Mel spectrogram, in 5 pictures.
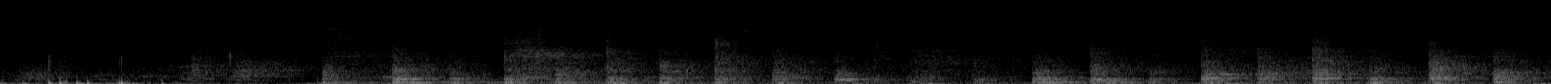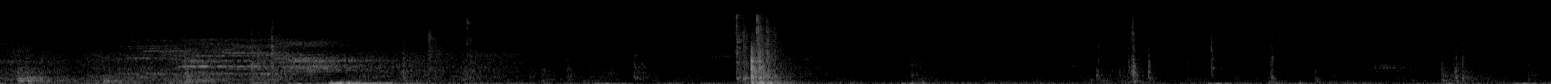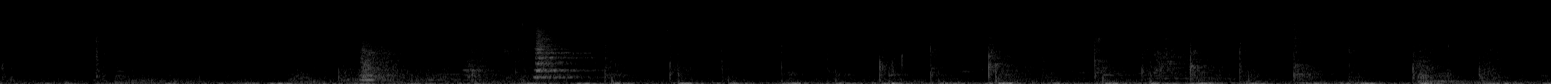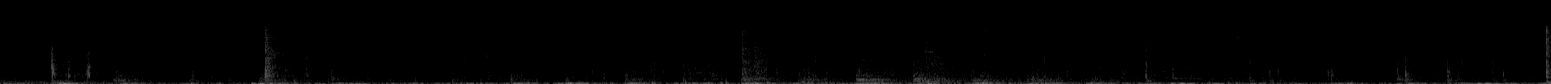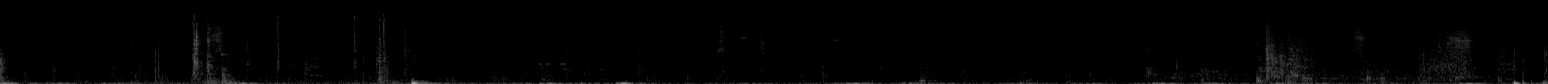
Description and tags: Took my Zoom H4 with me on the last flight of a 5 story metal stairwell then on the backstage catwalk - first back stage, then over the audience, then to the sound booth of a theatre I was working at. Note: I did not realize my pants made so much noise as I was walking.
